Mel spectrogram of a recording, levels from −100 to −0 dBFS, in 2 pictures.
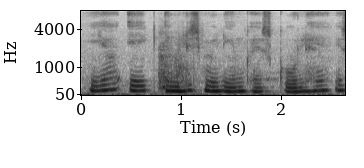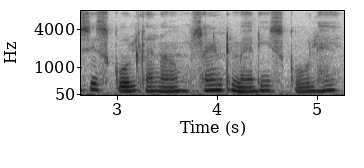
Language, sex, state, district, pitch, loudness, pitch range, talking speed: Hindi, male, Bihar, Samastipur, 165 Hz, -16 LUFS, 150-180 Hz, 170 wpm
